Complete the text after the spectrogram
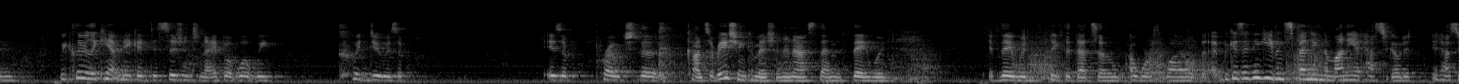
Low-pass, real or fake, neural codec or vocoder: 7.2 kHz; real; none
